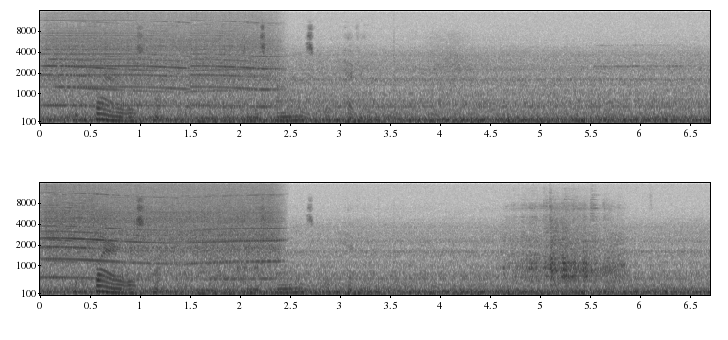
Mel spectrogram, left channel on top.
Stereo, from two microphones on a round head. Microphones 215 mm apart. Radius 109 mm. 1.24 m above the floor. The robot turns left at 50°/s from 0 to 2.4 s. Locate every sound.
0.3 s a man speaking: 110° right; by 3.4 s 145° left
